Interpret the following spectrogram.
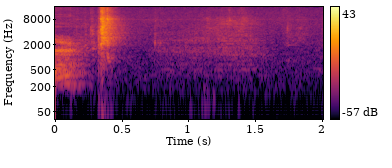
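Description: A single sharp click about a third of a second in as a new trowel and its card packaging are handled, followed by faint rustling.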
